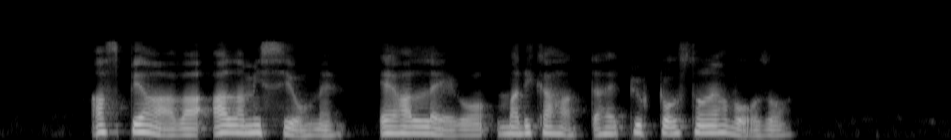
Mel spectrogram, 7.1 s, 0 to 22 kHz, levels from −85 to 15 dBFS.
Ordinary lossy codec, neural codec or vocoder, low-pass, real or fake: Opus, 64 kbps; codec, 24 kHz, 1.2 kbps, DualCodec; 7.2 kHz; fake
